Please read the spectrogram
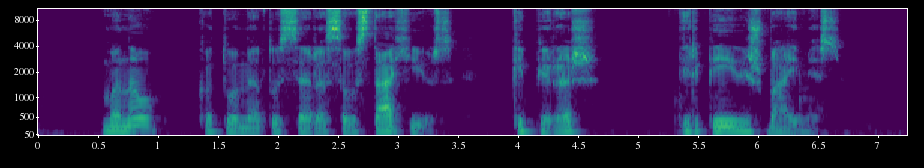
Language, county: Lithuanian, Klaipėda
